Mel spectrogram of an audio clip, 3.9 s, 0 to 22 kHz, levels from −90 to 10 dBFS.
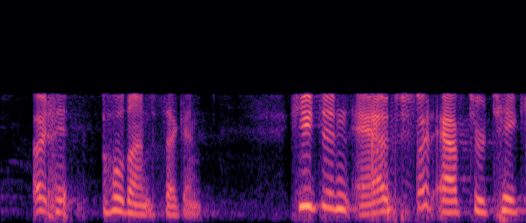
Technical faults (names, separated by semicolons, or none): VoIP packet loss concealed by the speech codec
